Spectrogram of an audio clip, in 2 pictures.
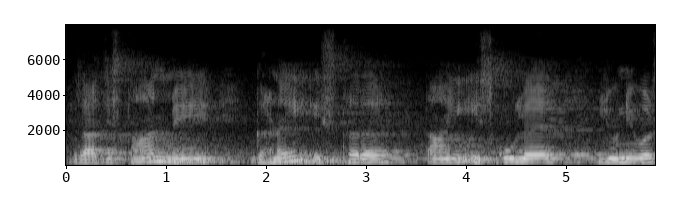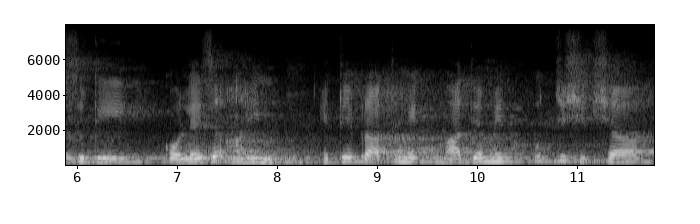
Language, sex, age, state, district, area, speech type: Sindhi, female, 30-45, Rajasthan, Ajmer, urban, spontaneous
